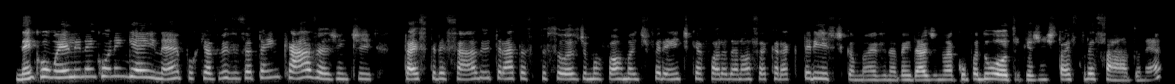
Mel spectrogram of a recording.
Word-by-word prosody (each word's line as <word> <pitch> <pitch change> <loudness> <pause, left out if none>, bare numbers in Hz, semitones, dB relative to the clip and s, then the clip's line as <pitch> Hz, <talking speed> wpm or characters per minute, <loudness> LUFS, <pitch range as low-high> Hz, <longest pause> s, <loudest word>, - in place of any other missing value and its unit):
nem 250 +5 +7
com 345 -2 +2
ele 340 +2 +6
nem 365 0 -2
com 380 +1 0
ninguém 350 -5 +2
né, 260 +3 +2
porque 280 -1 -6
às 265 - +1
vezes 275 -1 -6
até 300 +1 -2
em 340 +1 -6
casa 305 0 +5
a 250 - 0
gente 250 0 -6 0.3
tá 245 -1 +8
estressado 260 0 -3
e 290 - -8
trata 275 -1 -1
as 265 - -16
pessoas 255 -2 -2
de 260 - -5
uma 255 0 -3
forma 250 0 0
diferente 250 0 -4
que 260 - -4
é - - -5
fora 250 -1 -3
da 240 - -3
nossa 245 +1 -5
característica, 260 -1 -3
mas 205 0 -6
na 200 - -5
verdade 210 0 +2
não 215 0 -2
é 220 - -1
culpa 235 +1 -3
do 255 +2 0
outro 225 -3 +5
que 215 - -5
a - - -2
gente 225 +1 -2
está 230 0 0
estressado, 205 -6 -3
né. 195 - -5
255 Hz, 230 wpm, -23 LUFS, 235-280 Hz, 0.3 s, tá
